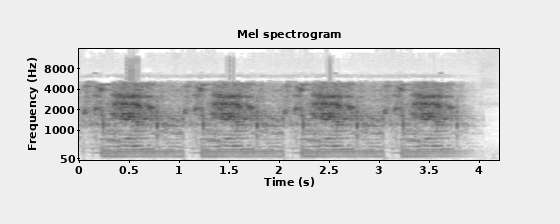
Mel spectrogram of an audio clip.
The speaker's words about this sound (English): The broken record plays.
